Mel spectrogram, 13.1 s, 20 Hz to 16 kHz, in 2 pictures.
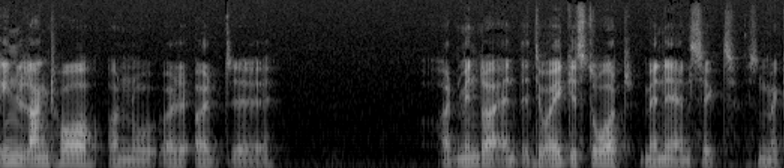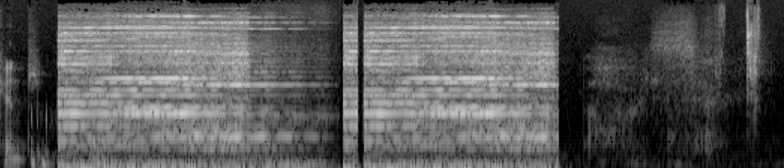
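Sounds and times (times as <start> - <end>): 
speech: 0.0 - 2.4, 3.7 - 7.7
bright shimmering magic sound effect: 7.0 - 11.2
faint breathy whisper-like noises: 11.4 - 12.8.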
